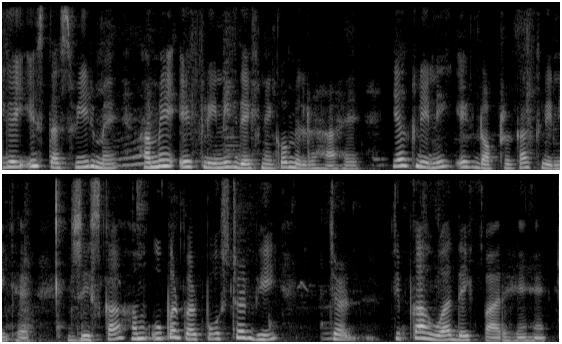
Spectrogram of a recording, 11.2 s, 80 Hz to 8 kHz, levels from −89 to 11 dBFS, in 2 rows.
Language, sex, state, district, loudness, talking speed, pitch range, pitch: Hindi, female, Uttar Pradesh, Muzaffarnagar, -29 LUFS, 175 wpm, 195-265 Hz, 230 Hz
